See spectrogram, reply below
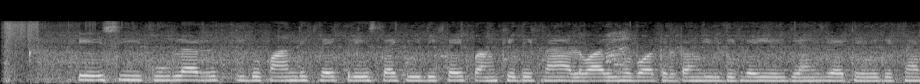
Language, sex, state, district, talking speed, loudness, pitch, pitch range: Hindi, female, Bihar, Purnia, 175 wpm, -15 LUFS, 180 Hz, 175-185 Hz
